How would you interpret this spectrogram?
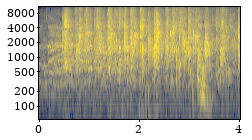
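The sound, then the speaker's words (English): An audience claps together, a dense, steady patter of many hands that swells in after a brief lull and stays loud throughout, with faint voices mixed underneath. “If you guys are going to clap.”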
